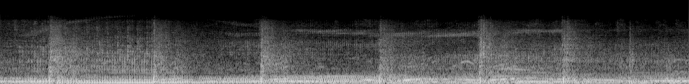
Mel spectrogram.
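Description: Car engines running with a steady low rumble, and sharp cracks about once a second.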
